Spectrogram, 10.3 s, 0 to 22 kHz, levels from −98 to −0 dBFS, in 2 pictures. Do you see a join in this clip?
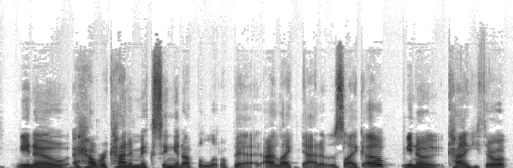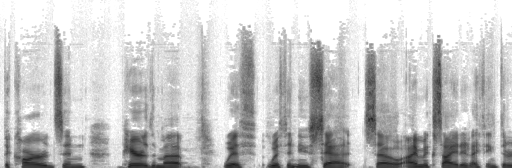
no; 0 cuts

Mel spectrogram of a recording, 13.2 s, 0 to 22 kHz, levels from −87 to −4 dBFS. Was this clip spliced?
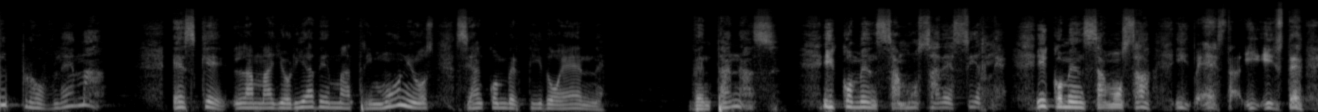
no; 0 cuts

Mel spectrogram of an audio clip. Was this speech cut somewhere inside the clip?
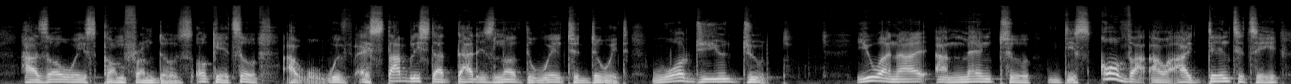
no; 0 cuts

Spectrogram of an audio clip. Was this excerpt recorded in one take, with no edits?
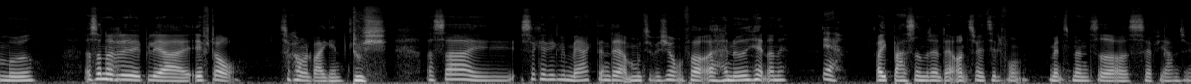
yes; 0 cuts

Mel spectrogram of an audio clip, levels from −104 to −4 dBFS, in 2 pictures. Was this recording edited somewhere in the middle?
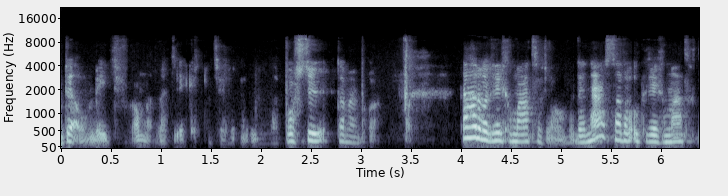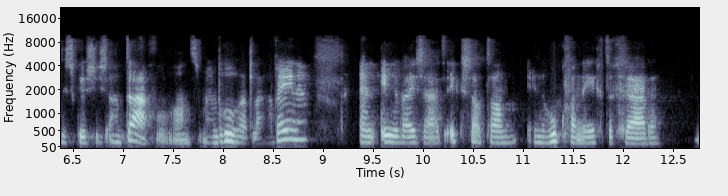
yes; 1 cut; at 4.8 s

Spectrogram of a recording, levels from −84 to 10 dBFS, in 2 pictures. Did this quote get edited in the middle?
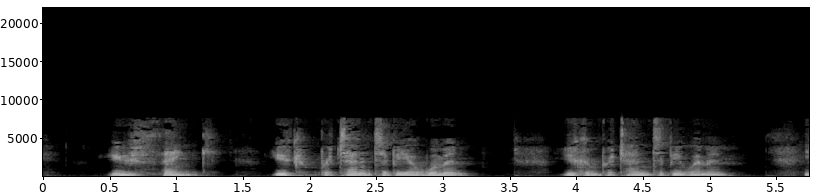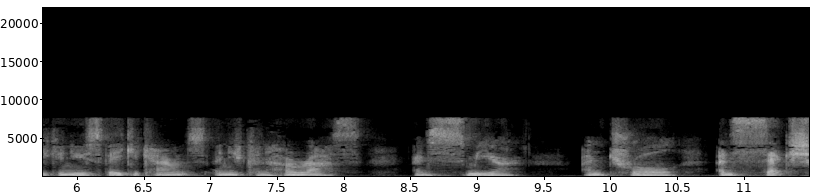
yes; 1 cut; at 5.7 s

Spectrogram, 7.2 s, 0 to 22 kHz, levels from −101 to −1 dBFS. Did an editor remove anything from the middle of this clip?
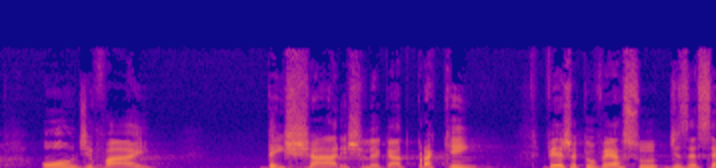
yes; 1 cut; at 0.9 s

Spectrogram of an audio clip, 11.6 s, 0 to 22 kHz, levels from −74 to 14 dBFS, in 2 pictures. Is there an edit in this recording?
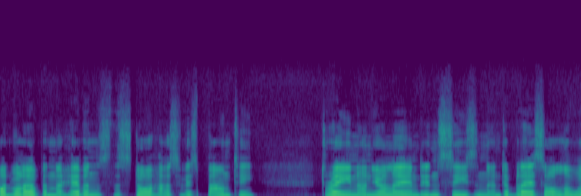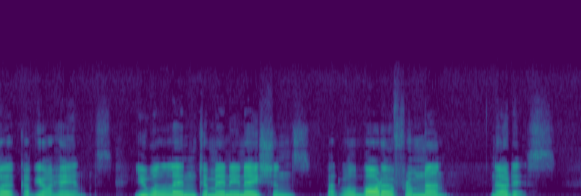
yes; 3 cuts; at 3.3 s, 7.0 s, 9.0 s

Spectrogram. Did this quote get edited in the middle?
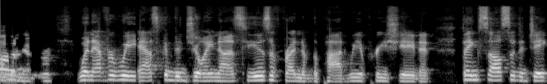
yes; 1 cut; at 1.3 s

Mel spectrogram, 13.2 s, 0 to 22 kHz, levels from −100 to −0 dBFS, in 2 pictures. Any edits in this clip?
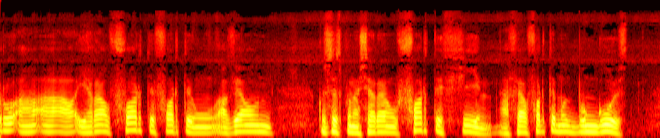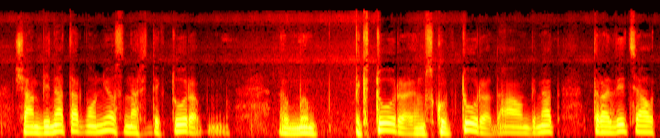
no; 0 cuts

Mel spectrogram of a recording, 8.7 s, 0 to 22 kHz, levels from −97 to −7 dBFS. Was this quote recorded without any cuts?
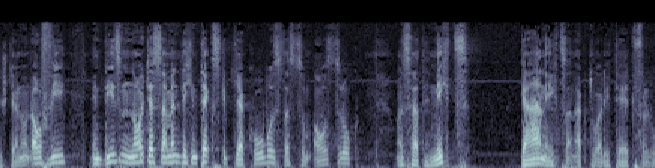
yes; 0 cuts

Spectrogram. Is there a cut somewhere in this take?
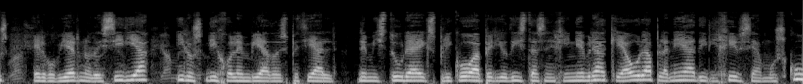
yes; 2 cuts; at 2.0 s, 3.5 s

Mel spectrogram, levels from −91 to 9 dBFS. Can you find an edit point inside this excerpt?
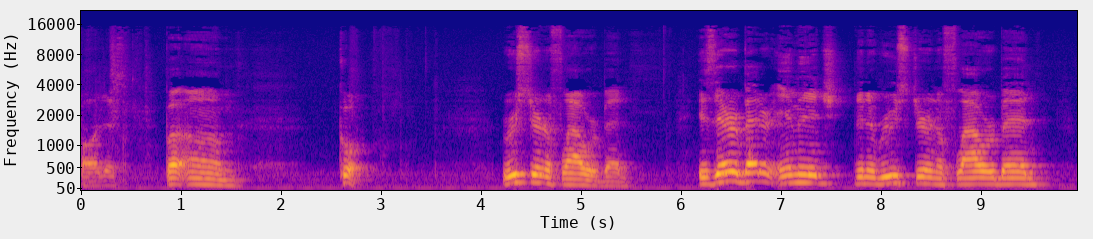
no; 0 cuts

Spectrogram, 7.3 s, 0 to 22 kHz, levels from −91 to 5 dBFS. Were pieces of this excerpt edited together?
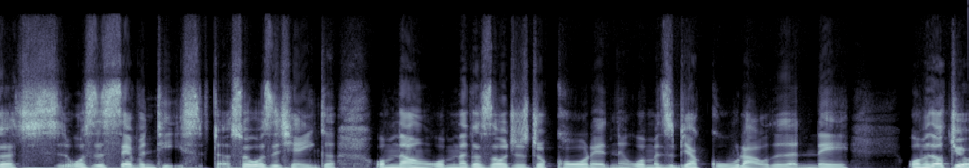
no; 0 cuts

